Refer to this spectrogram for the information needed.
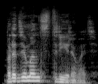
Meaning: to demonstrate, to exhibit, to show
- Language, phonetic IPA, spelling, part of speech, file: Russian, [prədʲɪmɐnˈstrʲirəvətʲ], продемонстрировать, verb, Ru-продемонстрировать.ogg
